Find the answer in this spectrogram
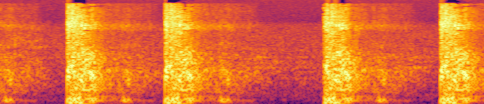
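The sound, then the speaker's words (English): Shotgun blasts: four loud, booming shots at uneven intervals, each striking hard and then decaying into a short rumble before the next. “That was a shotgun blast, everybody.”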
